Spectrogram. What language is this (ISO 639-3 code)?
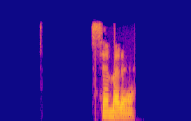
bak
